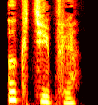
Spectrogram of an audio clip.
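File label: "octuple", French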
